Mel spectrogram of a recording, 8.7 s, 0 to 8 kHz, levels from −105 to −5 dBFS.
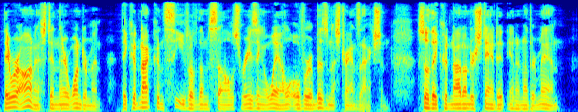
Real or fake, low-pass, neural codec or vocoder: real; 7.2 kHz; none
